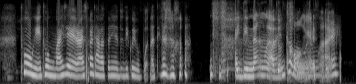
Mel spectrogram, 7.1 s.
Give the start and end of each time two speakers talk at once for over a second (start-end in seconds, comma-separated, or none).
5.1-6.6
